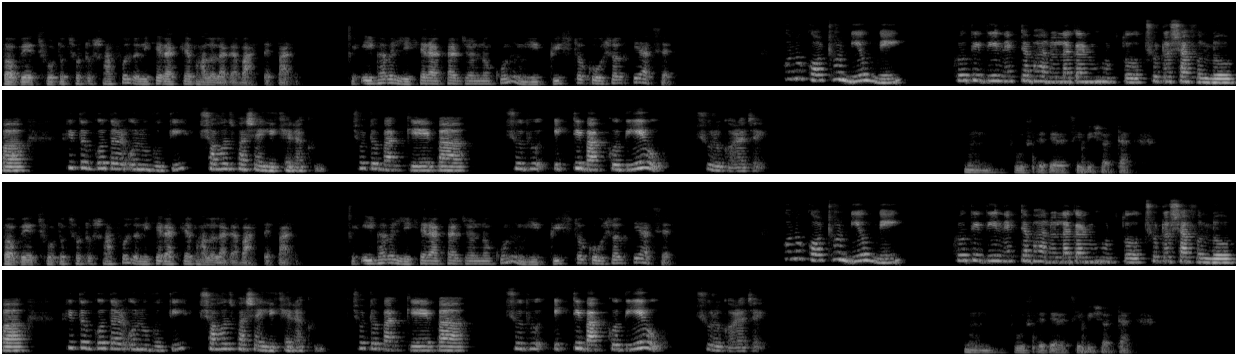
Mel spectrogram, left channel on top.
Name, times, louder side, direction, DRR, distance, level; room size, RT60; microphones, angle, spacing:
voice 1, 0.0-3.0 3.6-6.7 22.0-23.8, left 1 dB, 15° left, 0.6 m, -37 dB
voice 2, 7.8-9.0 9.5-12.7 13.0-15.6 15.8-17.0 17.4-19.0 19.3-20.0, equal, 10° right, 0.9 m, -32 dB
3.0 x 2.4 x 3.8 m
head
